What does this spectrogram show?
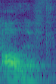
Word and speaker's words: Aleph: Let's talk about the sound that Aleph makes. It actually doesn't make a sound. The letter Aleph is a silent letter.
